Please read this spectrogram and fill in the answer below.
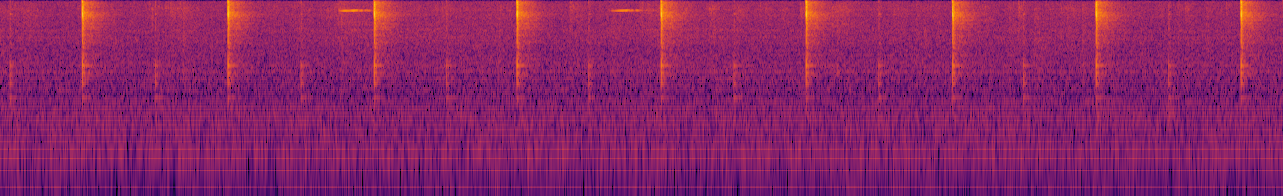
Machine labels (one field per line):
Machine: valve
